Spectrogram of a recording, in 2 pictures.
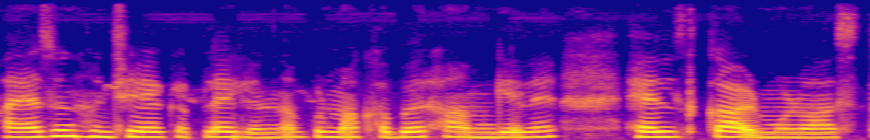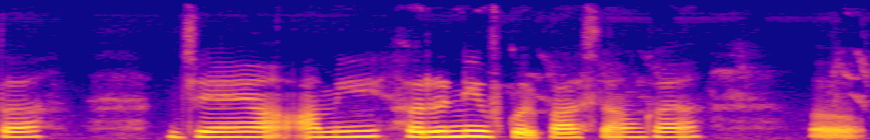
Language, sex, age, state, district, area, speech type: Goan Konkani, female, 18-30, Goa, Sanguem, rural, spontaneous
